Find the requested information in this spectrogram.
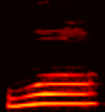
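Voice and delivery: "wo" held long, high and level; first tone. Shown as a demonstration. Teacher repeating the tone drill, "wo" high and level. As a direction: sustain "wo" on one high pitch. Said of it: "Je répète maintenant".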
